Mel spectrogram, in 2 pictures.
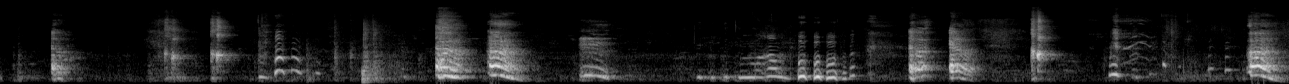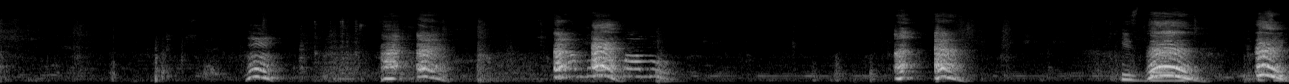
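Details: Adult imitating another person's cough with repeated short, harsh, voiced bursts mixed with laughter-like sounds; imitated cough.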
